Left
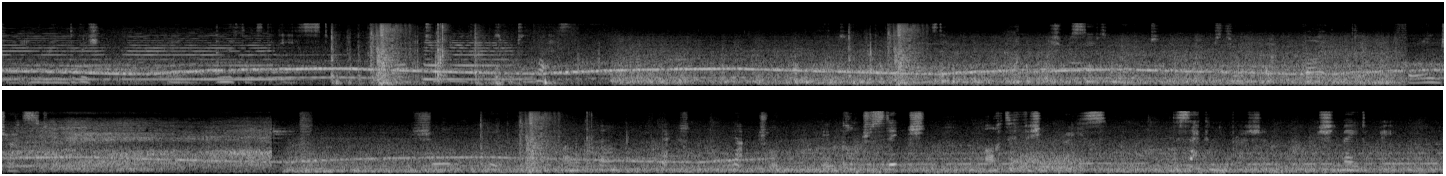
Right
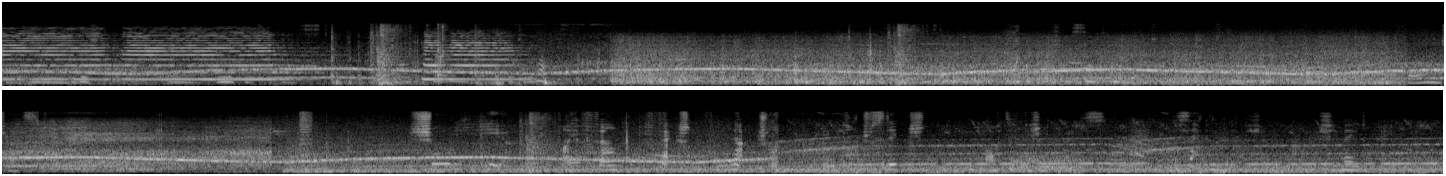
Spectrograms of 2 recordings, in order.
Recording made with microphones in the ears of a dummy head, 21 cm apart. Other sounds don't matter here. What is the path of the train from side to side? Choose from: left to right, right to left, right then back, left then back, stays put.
right to left.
